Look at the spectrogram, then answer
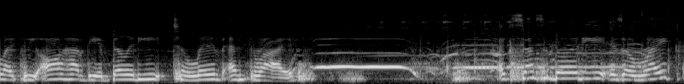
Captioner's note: cheers and applause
